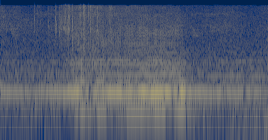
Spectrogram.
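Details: Bumblebee foraging on a Champlain rose in a Toronto, Ontario back yard in early June; a loud, steady low droning buzz with clear harmonic bands, swelling in the middle and easing toward the end.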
